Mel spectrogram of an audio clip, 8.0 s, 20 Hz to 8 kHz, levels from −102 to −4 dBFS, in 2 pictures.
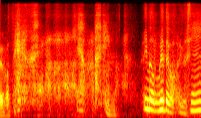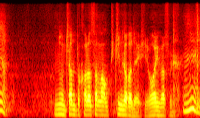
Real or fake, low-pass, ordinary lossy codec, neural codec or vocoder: fake; 7.2 kHz; none; codec, 16 kHz, 0.7 kbps, FocalCodec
